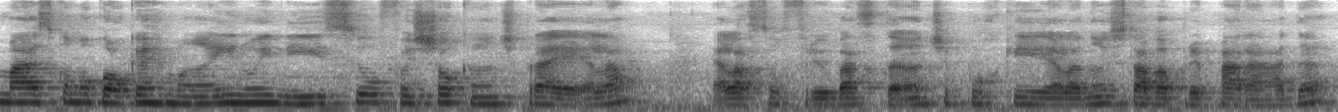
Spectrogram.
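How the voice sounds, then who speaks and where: Audible room echo surrounds a woman speaking at a moderate pace, her fairly low pitch held in fairly even intonation. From Pernambuco, Brazil. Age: 30s. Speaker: interviewee, HR recruiter. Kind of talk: interview testimony.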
